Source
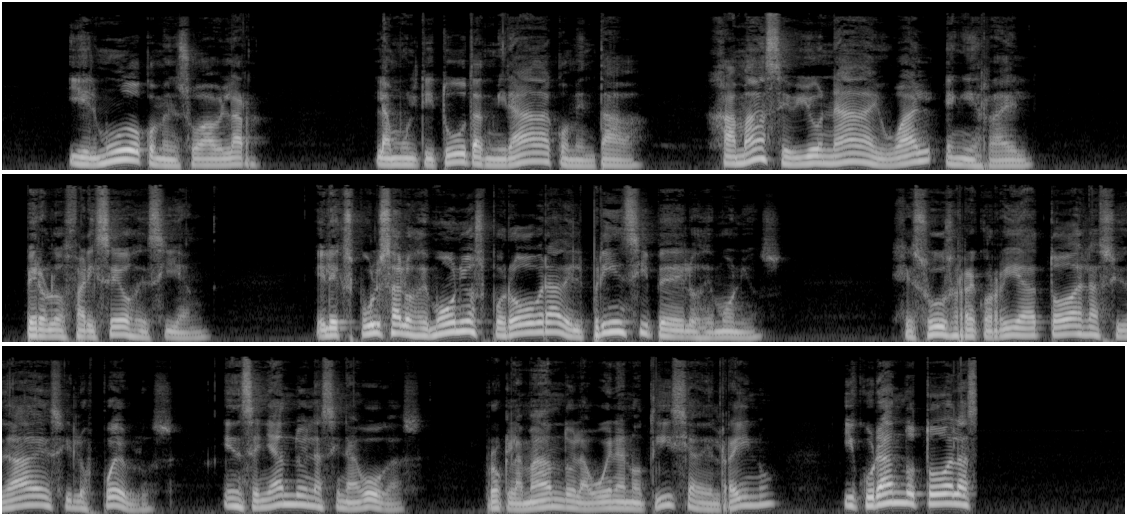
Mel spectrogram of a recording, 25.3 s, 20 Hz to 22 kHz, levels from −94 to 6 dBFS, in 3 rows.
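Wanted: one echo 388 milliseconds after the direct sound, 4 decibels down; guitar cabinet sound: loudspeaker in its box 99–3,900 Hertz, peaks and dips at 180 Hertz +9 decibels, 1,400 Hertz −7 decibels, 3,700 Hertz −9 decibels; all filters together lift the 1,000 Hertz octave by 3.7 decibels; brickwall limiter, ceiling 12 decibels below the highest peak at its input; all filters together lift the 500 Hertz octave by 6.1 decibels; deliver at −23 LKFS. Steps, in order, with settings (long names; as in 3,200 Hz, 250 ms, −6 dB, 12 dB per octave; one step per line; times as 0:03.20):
parametric band 500 Hz +7 dB
parametric band 1,000 Hz +3 dB
brickwall limiter −13.5 dBFS
loudspeaker in its box 99–3,900 Hz, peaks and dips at 180 Hz +9 dB, 1,400 Hz −7 dB, 3,700 Hz −9 dB
single-tap delay 388 ms −4 dB
level −1.5 dB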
